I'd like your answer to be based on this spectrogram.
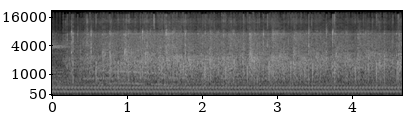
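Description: An audience in a university hall applauds a speaker, a continuous wash of clapping heard over a steady electrical hum.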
